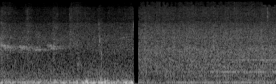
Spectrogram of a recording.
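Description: Steady rain in Krabi, Thailand, patters over a soft outdoor hiss, broken by a sudden cut, then continues evenly and moderately loud.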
